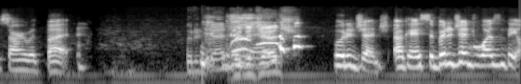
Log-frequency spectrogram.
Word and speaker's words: Buttigieg: How do you pronounce the Democratic candidate that name started with butt? Buttigieg? Buttigieg? Buttigieg.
